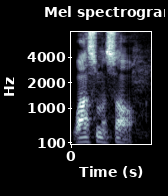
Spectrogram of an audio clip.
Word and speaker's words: Wassamassaw: Wassamassaw? Wassamassaw.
